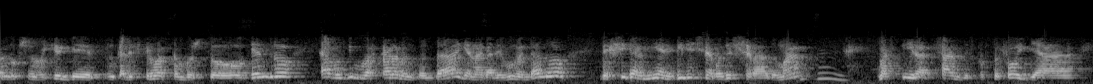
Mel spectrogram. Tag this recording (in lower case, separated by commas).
speech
